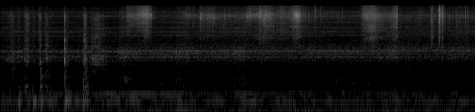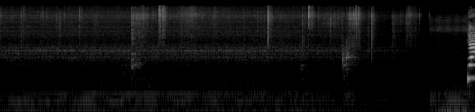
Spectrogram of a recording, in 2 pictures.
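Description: Sliced purple eggplant grilling in a pan over a gas flame, a soft intermittent sizzle with occasional scraping and clicks, faint and quiet with no talk.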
